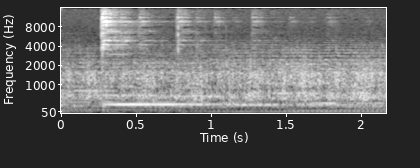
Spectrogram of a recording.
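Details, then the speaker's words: Faint, regular whooshing fetal heartbeat of an eight-week-old unborn child over a steady tonal background. "brain waves can be recorded along with a heartbeat let's listen to the heartbeat of an eight week old child"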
